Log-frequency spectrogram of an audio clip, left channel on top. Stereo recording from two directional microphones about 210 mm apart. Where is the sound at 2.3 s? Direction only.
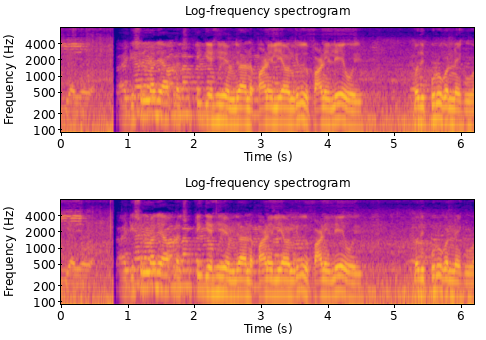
Centre (ahead or behind).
